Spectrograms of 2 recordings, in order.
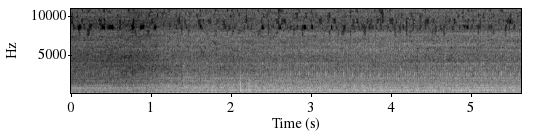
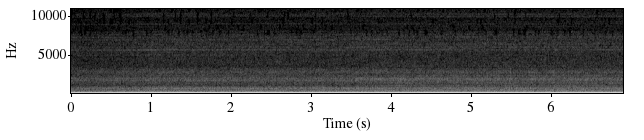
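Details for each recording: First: Classic carburettor and distributor car, choke off, vacuum advance plugged. The even, busy idle sits above its normal 950 rpm, around 1000, and swells after a second. Ignition timing at about 10° BTDC is too far advanced and makes it race; mixture may also be off. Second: Classic carbureted engine with a distributor after a tune-up, timing reset to 8° before top dead center and temperature coming down: steady, even low idle with no misses or knocks, running smoothly.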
